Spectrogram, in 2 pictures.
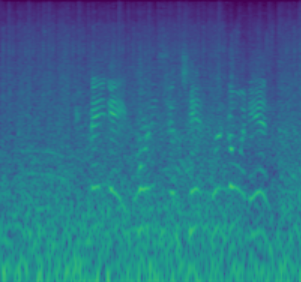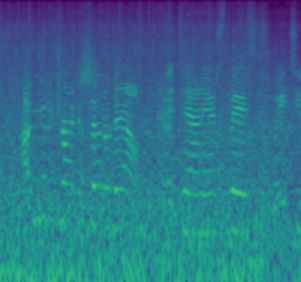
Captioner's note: radio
